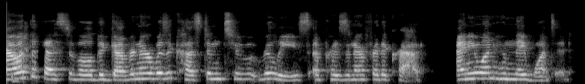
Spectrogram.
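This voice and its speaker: A fairly high female voice narrates scripture for a readers theater. She reads formally, at a measured, scripted gait. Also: fairly bright tone.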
